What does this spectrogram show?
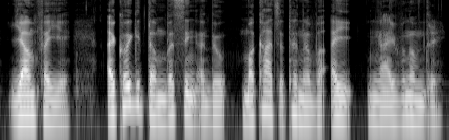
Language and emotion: Manipuri, happy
